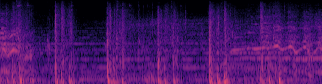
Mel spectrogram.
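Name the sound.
horse galloping and neighing in the Diablo IV video game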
